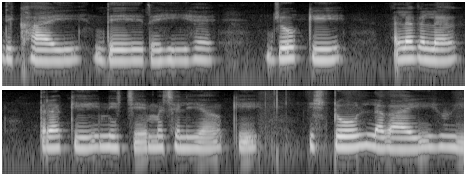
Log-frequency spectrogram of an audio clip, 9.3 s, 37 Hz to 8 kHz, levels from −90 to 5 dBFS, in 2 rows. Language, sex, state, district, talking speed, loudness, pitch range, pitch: Hindi, female, Himachal Pradesh, Shimla, 105 wpm, -19 LUFS, 185-210 Hz, 195 Hz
